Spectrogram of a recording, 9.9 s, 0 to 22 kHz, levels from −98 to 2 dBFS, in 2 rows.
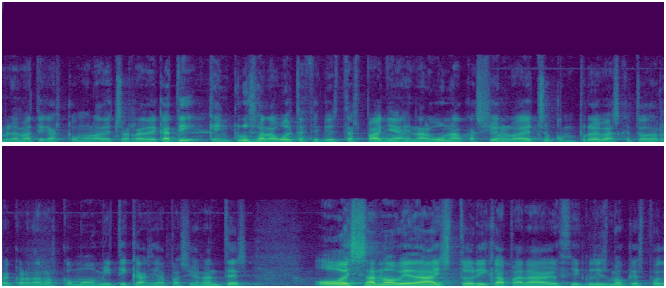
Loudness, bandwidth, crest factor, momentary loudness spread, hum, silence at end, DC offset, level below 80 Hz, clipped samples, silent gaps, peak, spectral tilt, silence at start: -30 LUFS; 13.5 kHz; 24 dB; 13 LU; none; 0 s; under 0.1%; -70 dBFS; under 0.1%; none; -6 dBFS; -5 dB/octave; 0 s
